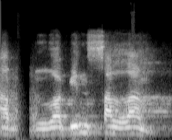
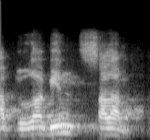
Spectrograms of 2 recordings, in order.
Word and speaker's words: Abdullah bin Salam: Sebagian kita keliru membaca nama ayahnya. Ada yang membacanya Abdullah bin Salam. Ini keliru. Yang betul adalah Abdullah bin Salam.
